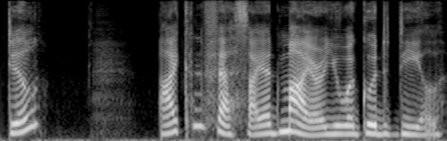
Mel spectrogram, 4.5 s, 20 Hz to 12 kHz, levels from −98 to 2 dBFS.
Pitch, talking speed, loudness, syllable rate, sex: 220 Hz, 120 wpm, -18 LUFS, 3.8 syllables/s, female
